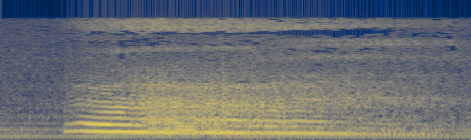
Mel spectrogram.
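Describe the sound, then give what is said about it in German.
A deep breath let out with a low, steady vocal tone, sounding as one long voiced exhale of about two seconds over breathy noise, which then fades into quieter breath. “Atme einmal tief ein und lass einfach mal alles los mit einem Ton.”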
